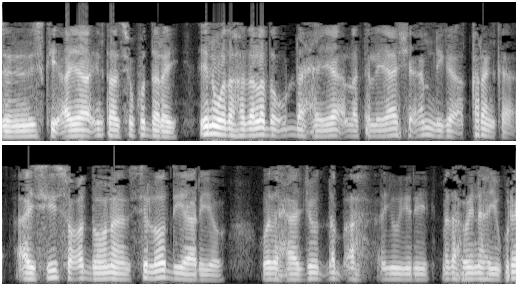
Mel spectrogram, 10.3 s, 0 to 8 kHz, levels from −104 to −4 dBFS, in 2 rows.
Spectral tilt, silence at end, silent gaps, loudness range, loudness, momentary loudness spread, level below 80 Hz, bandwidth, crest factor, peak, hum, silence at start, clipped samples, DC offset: -8.5 dB/octave; 0 s; none; 5 LU; -15 LUFS; 10 LU; -58 dBFS; 6.2 kHz; 14 dB; 0 dBFS; none; 0 s; 0.1%; under 0.1%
